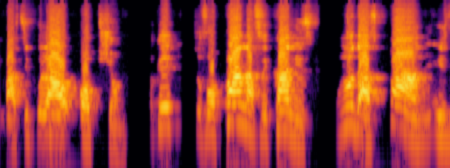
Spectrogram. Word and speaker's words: Pan-Africanist: Words ending with I S T, the first label is stressed, okay? So A for Africanist, A is being stressed.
